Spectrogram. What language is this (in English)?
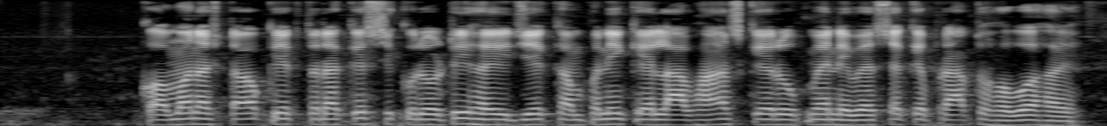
Magahi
